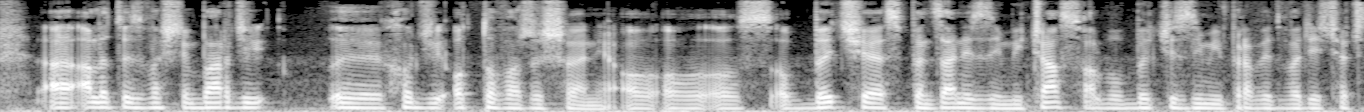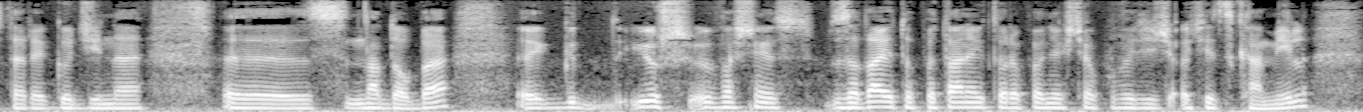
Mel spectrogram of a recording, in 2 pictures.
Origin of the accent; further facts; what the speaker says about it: Podlaskie Voivodeship, Poland; to chyba też i w moich stronach na Podlasiu, też w Supraślu.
